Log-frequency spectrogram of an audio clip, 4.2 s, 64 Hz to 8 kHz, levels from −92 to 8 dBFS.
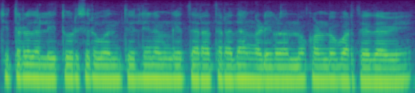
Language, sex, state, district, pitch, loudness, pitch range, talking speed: Kannada, male, Karnataka, Bidar, 130 Hz, -14 LUFS, 125-135 Hz, 145 wpm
